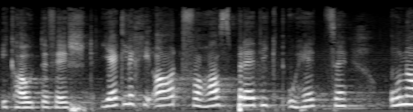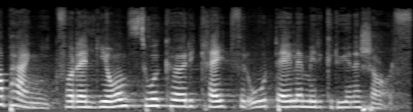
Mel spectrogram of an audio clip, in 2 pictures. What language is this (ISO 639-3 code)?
gsw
